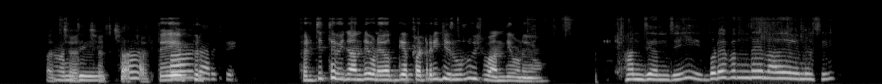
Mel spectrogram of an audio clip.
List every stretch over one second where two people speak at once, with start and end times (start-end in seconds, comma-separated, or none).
0.5-2.0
